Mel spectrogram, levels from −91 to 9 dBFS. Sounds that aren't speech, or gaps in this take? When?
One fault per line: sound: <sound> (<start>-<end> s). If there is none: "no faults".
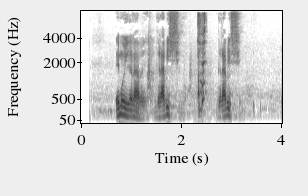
sound: cough (2.3-2.5 s)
